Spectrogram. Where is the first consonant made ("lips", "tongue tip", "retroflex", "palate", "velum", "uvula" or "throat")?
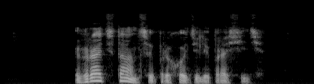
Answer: velum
